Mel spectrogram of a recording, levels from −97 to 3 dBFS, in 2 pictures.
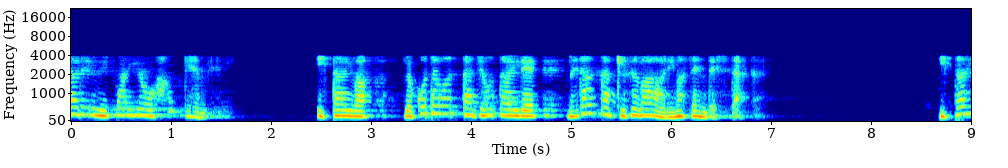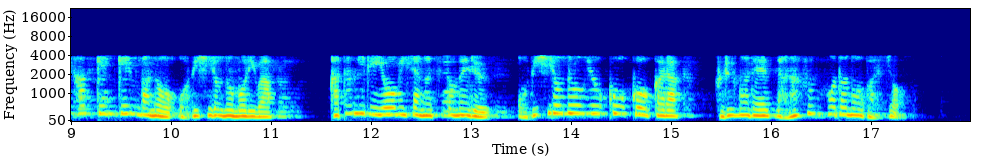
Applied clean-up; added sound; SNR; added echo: neural mask model DeepFilterNet 3.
